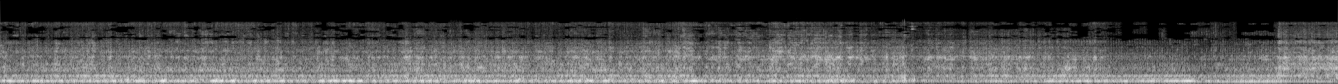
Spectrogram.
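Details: Engine knock: a low, uneven tapping beneath a steady idle rumble; its cause can't be pinned down.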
